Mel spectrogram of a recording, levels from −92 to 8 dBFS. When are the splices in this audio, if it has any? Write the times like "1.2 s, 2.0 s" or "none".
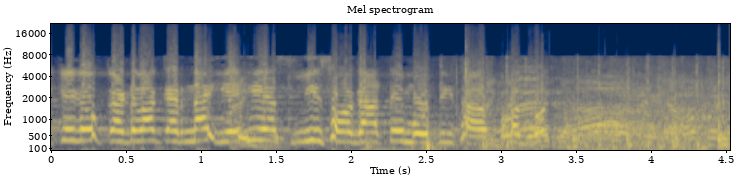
none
